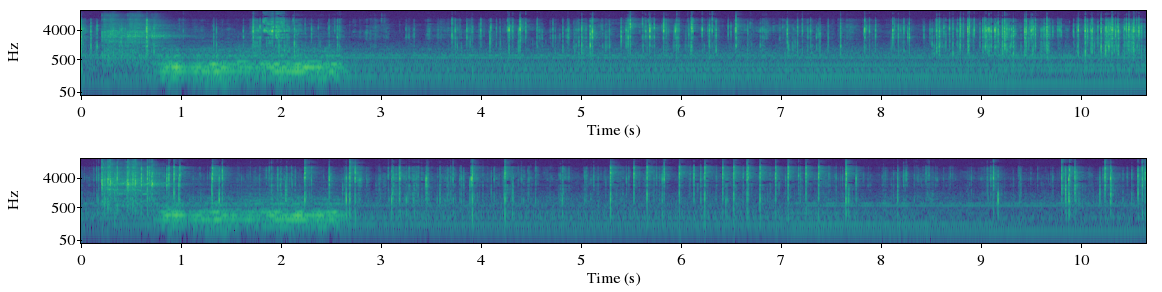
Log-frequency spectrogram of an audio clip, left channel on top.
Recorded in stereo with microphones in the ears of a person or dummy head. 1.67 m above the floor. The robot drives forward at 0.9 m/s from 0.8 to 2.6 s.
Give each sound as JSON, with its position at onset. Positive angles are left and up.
{"t": 0.2, "sound": "a camera shutter", "side_deg": -60, "distance_m": 1.3}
